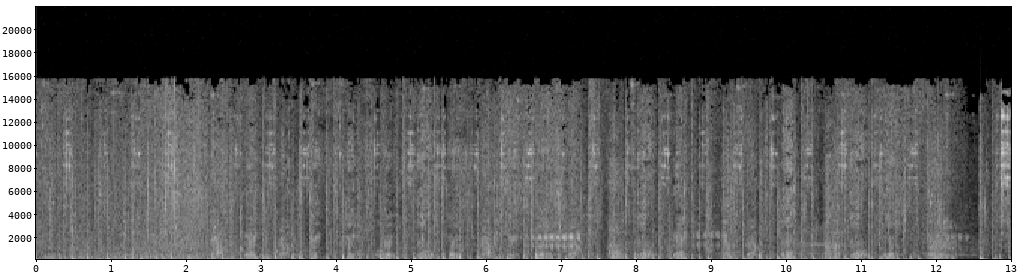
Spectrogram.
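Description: Horse hooves clop rapidly on a dirt track.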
